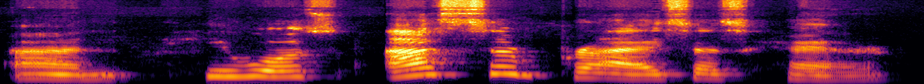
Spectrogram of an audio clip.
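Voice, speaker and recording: A woman who is not a native English speaker tells an improvised story casually, halting phrase by phrase with searching pauses. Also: lowish voice, very animated. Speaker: host of an art and story stream.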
